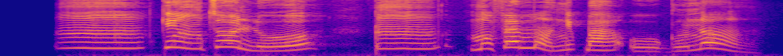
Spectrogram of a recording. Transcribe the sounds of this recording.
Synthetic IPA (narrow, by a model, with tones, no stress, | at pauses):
ki˦ũ˧to˦˨lõ˨˦˧ | mo˧fɛ˦mɔ̃˦˨nĩ˦k͡pa˧o˨ɡũ˨˦nãː˦˨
